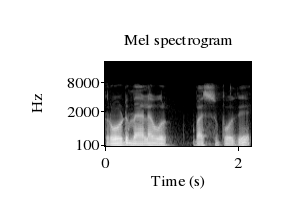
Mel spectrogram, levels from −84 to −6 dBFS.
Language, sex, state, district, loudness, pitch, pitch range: Tamil, male, Tamil Nadu, Nilgiris, -19 LUFS, 95 Hz, 95-105 Hz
